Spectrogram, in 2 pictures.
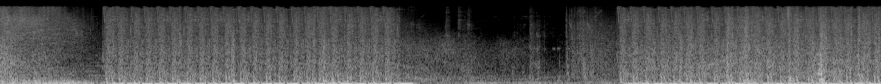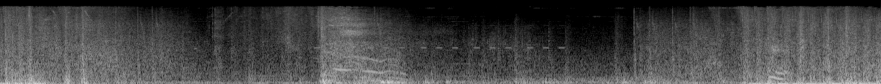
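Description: Rapid automatic gunfire rattles in bursts.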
